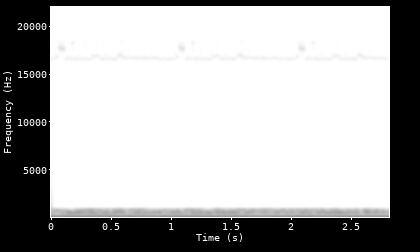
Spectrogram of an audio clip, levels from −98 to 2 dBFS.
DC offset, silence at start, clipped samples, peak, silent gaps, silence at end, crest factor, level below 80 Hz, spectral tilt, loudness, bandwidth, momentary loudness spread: under 0.1%; 0 s; under 0.1%; -42 dBFS; none; 0 s; 8 dB; -50 dBFS; -11 dB/octave; -51 LUFS; 17.5 kHz; 0 LU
